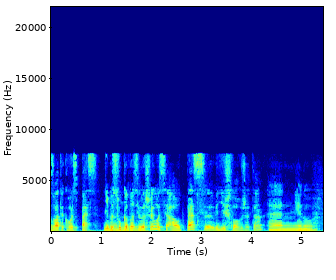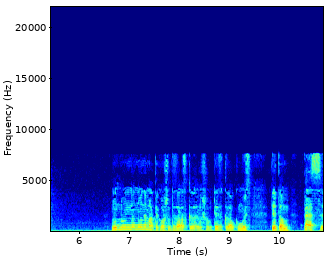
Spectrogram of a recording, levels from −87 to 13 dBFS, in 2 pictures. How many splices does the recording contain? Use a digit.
2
